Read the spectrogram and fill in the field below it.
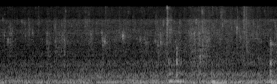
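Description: Garlic goes into spicy fried pork sizzling in a pan, a dense, even frying hiss with a few soft crackles and pops over a short stretch.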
